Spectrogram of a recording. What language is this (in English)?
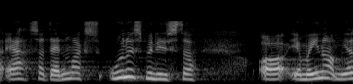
Danish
